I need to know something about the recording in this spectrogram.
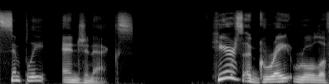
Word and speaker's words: nginx: So, it's not Engine X, it's simply Engine X.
